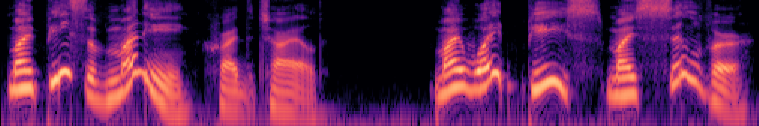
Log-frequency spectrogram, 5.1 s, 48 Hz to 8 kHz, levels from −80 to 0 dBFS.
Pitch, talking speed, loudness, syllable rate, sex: 160 Hz, 140 wpm, -20 LUFS, 4.0 syllables/s, male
